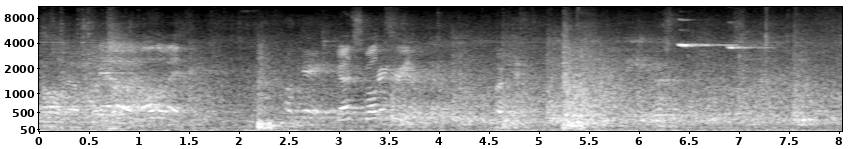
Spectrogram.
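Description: Young men talk nearby in a large, echoing room.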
